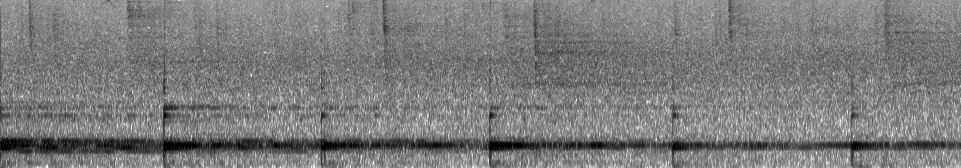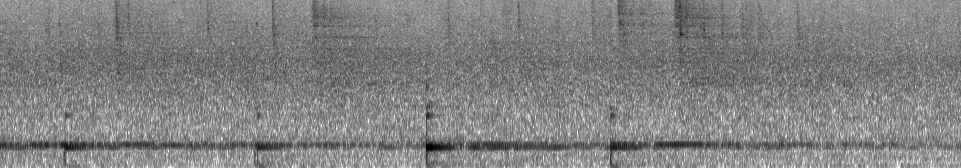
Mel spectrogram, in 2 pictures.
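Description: Large earthenware jars struck one at a time in a slow, even pulse, about one stroke every second and a half to two seconds. Each stroke leaves a ringing tone of much the same pitch that hangs in the long reverberation of a steel-walled dome, and the strokes grow softer over the passage.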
